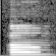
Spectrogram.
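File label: "beng" Mandarin Chinese, neutral tone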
